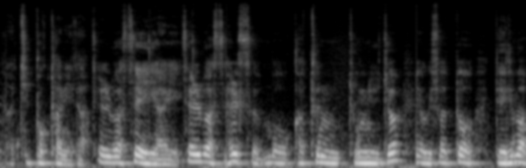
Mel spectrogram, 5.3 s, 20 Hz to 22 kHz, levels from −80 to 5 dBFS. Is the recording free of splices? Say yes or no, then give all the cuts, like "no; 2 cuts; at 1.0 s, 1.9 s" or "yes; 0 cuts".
no; 1 cut; at 4.1 s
